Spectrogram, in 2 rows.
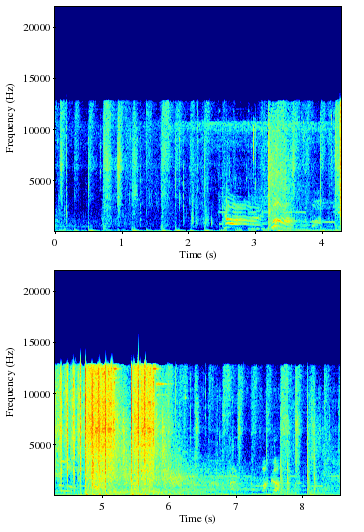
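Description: Rapid gunfire bursts in the co-op shooter game Far Cry 3, crackling loud and close in clustered volleys amid game sounds, with people talking over the action.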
